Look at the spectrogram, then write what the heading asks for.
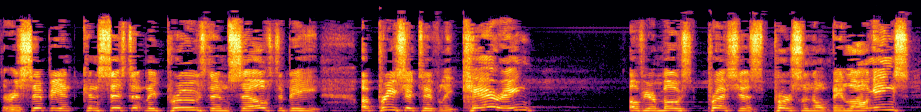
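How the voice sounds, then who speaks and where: A man delivering a solemn, scripted religious address in a grandiose, emphatic manner, in deliberate short phrases. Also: high-pitched, a bit bright. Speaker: self-proclaimed religious leader.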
